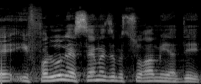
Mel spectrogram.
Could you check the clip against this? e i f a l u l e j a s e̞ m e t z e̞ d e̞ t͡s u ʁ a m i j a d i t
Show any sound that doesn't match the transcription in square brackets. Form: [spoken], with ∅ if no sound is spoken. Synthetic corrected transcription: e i f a l u l e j a s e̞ m e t z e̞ [b] e̞ t͡s u ʁ a m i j a d i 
